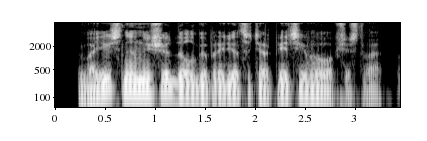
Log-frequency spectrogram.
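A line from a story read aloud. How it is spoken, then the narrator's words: Sighing. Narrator (Russian): вздохнул я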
